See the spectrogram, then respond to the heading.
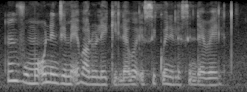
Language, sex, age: South Ndebele, female, 19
